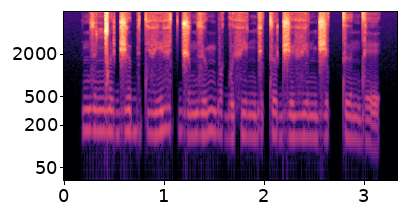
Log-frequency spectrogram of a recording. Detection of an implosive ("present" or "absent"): absent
